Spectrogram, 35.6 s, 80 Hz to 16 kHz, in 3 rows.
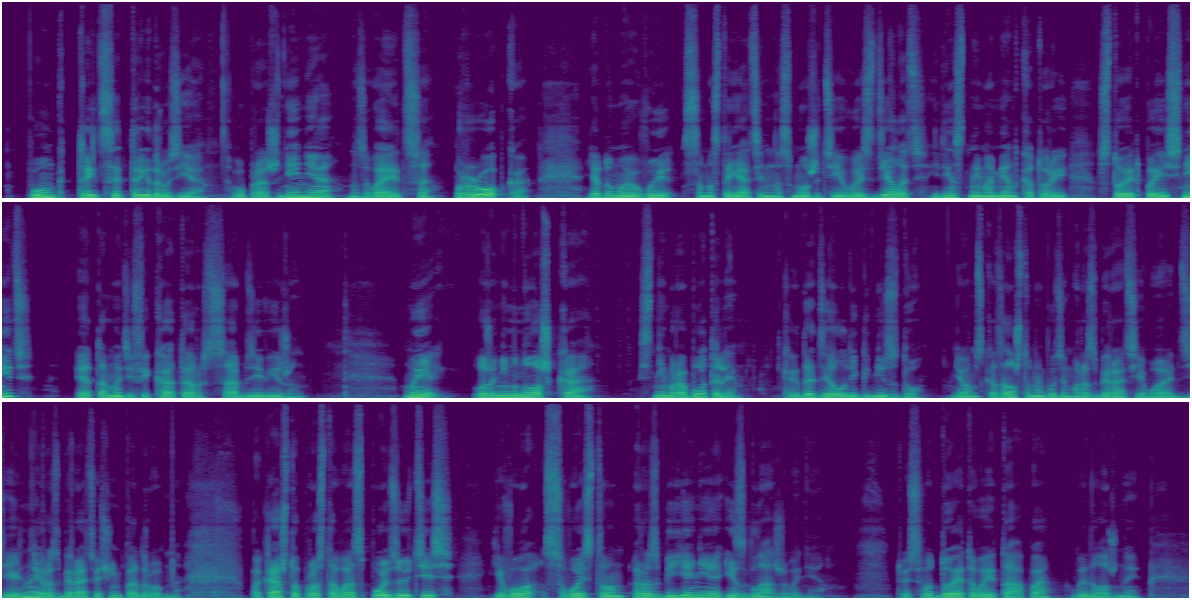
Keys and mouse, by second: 1.3-1.9 middle drag, 2.3-4.0 ctrl+alt+middle drag, 6.1 click, 6.7-7.3 middle drag, 7.8-9.5 alt+middle drag, 9.8 middle drag, 10.3 alt+middle click, 11.5 click, 15.4 click, 16.0 click, 17.1 click, 17.8 click, 18.1 click, 18.8 middle drag, 19.4 middle drag, 20.2-20.7 middle drag, 21.3-21.8 middle drag, 22.5-23.2 ctrl+alt+middle drag, 23.6-24.3 middle drag, 24.7-25.0 alt+middle drag, 25.3-25.9 ctrl+alt+middle drag, 26.1-26.5 middle drag, 28.3 click, 32.1-32.5 alt+middle drag, 35.4 alt+middle click.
